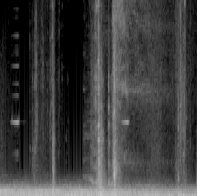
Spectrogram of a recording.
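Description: A lever clunks as it is pulled down.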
